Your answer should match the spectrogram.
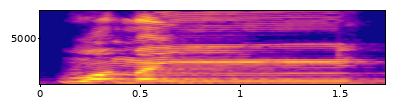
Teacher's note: ومن يتعد، یہاں پر نون ساکن کے بعد میں یا ہے، اور نون ساکن کے بعد میں یا ہوتا ہے تو وہاں پر بھی غنہ کر کے پڑھتے ہیں۔ ومن، اس طرح سے جو ہے ناک میں آواز نکل رہی ہے، یہی غنہ کہلاتا ہے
